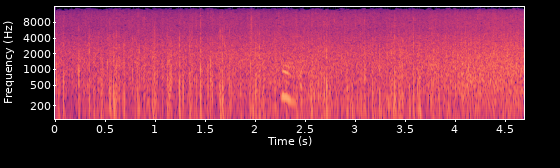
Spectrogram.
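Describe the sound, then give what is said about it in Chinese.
Steady rain patters on the ground of a mountain trail outdoors, a dense, even hiss of drops with scattered individual taps, continuous throughout with no voices. “看这里很漂亮的，很凉快，回去的时候衣服肯定全部都湿了。”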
